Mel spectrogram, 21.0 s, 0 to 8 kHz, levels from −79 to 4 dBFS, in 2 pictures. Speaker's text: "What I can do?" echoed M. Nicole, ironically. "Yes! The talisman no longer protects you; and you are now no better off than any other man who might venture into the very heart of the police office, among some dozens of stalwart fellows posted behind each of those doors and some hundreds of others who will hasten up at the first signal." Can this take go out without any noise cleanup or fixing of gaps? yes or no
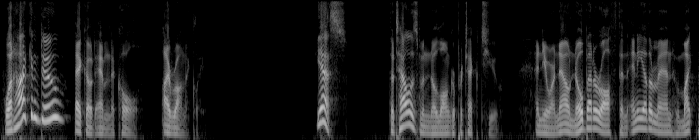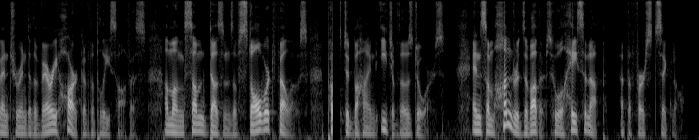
no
